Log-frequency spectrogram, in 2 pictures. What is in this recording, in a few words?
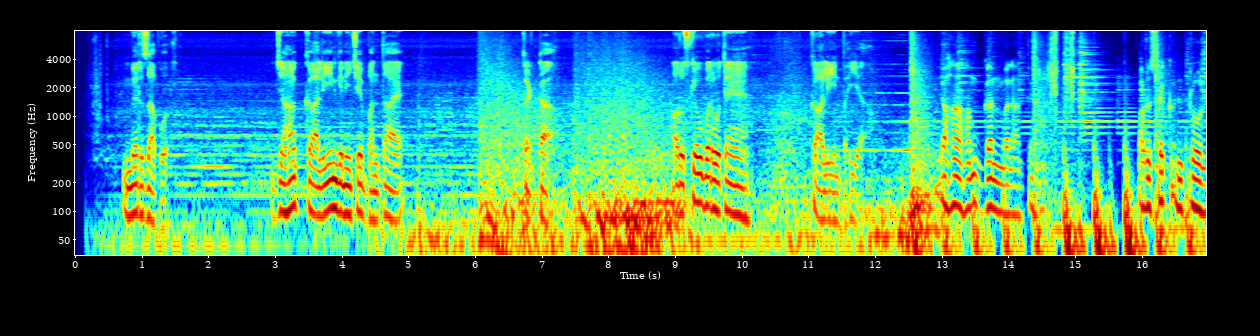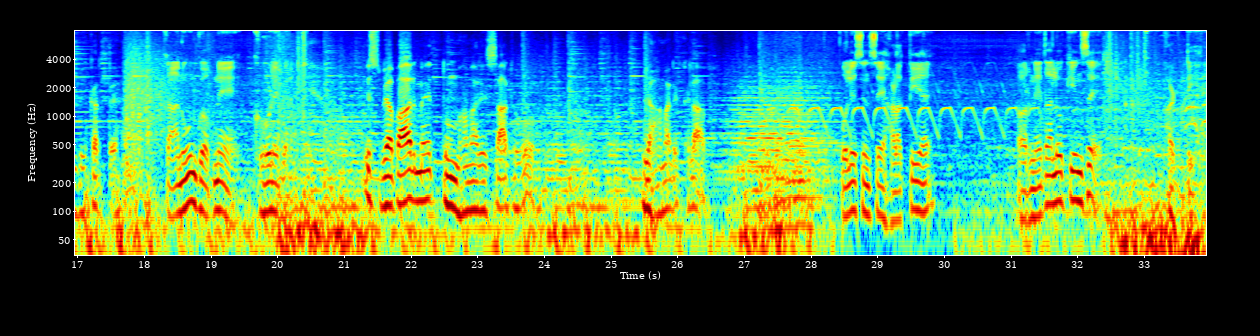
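radio spots hindi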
